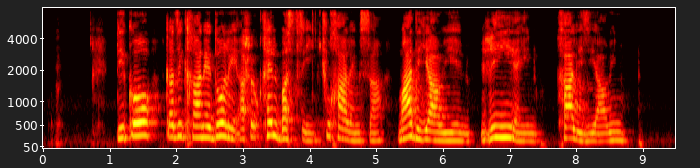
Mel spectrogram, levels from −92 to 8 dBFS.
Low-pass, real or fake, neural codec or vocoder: 7.2 kHz; fake; codec, 16 kHz, 16 kbps, FunCodec, trained on Chinese and English, 50 frames a second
